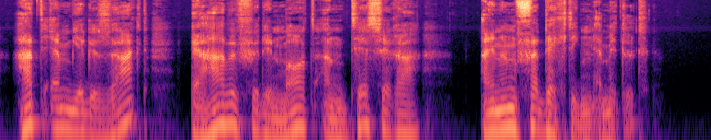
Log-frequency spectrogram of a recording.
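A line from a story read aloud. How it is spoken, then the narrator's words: Hesitant beginning. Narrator (German): fing Brunetti zögernd an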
